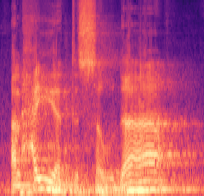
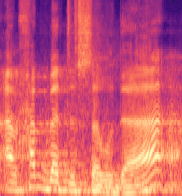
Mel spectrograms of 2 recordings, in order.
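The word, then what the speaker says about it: الحبة السوداء: Dia baca gimana? Al-hayyatus sauda syifa'un min kulli da'. Apa hayyatus sauda? Ular hitam. Nah, ular hitam itu obat segala sesuatu. Padahal hadisnya gimana? Al-habbatus sauda shifaa'un min kulli da.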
